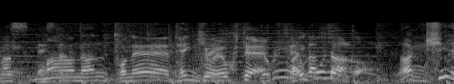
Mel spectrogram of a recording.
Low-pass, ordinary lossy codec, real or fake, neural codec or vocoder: 7.2 kHz; none; real; none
